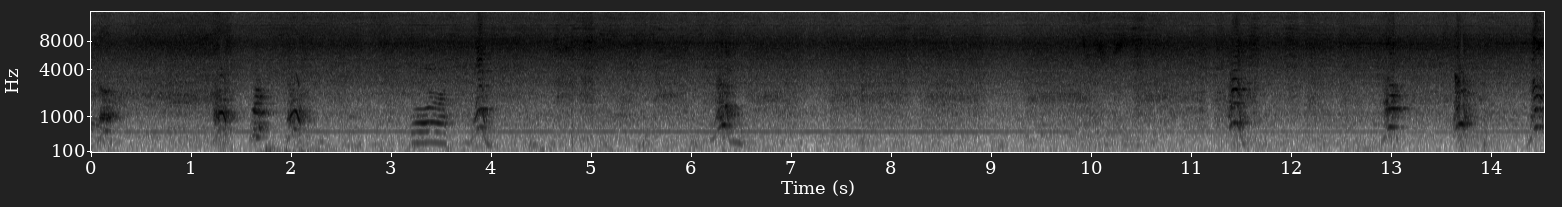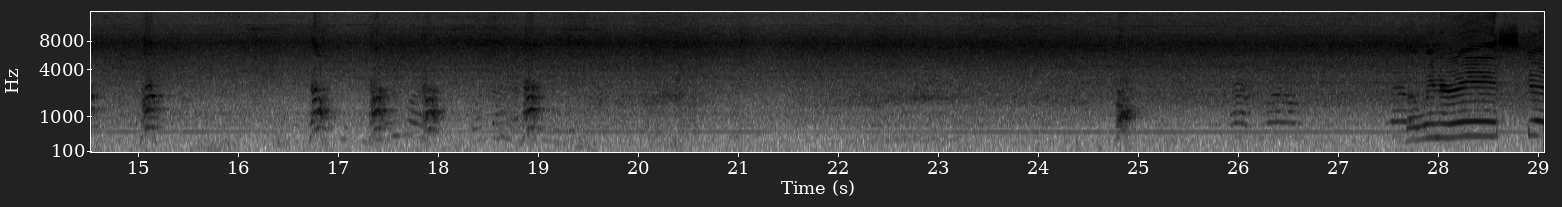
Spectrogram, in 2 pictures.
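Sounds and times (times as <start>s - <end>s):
dog barking: 0.0s - 0.4s, 1.2s - 2.3s, 3.8s - 4.1s, 6.2s - 6.6s, 11.3s - 11.8s, 12.9s - 15.4s, 16.7s - 18.2s, 18.8s - 19.2s, 24.8s - 25.1s
vacuum cleaner hum: 0.0s - 29.0s.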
